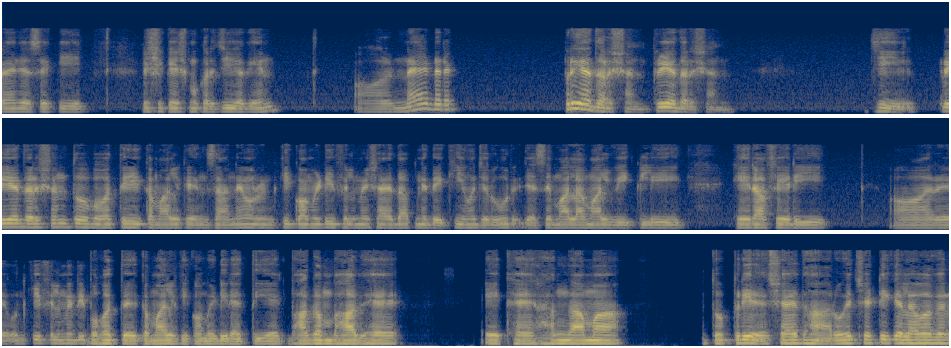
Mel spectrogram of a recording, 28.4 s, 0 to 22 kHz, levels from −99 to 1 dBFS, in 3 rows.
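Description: From the start until 19.79 s the speech is band-limited, with nothing above 8.1 kHz, somewhat quieter (roughly 5 dB down) and carrying its own faint noise well below the speech. At 19.79 s it opens out abruptly, with no gap, which points to the input likely being switched to a poorer device and then back. A codec bandwidth drop would narrow the band alone, whereas here the noise floor, level and tone all change together at one instant.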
